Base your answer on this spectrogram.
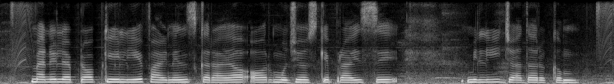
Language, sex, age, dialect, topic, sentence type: Hindi, female, 25-30, Kanauji Braj Bhasha, banking, statement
